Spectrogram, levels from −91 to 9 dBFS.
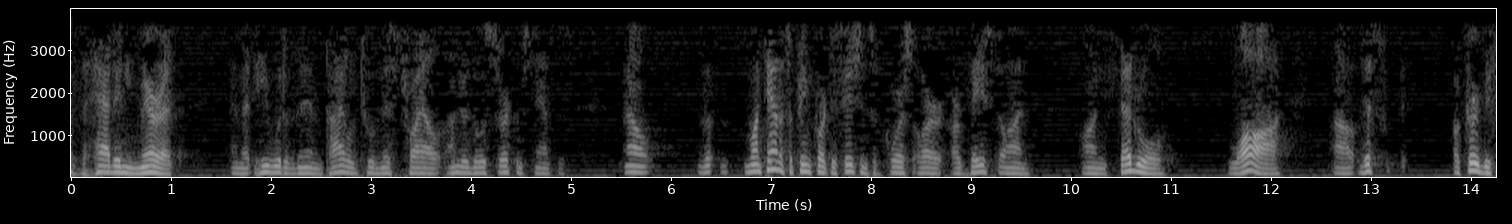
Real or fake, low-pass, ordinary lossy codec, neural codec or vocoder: real; 3.6 kHz; MP3, 32 kbps; none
